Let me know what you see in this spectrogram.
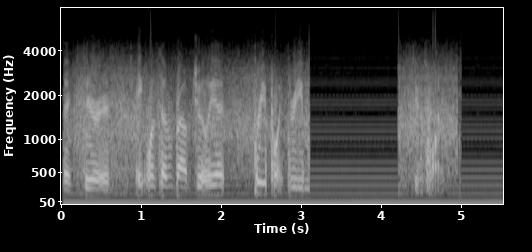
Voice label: Aviation 122.7; KSTE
